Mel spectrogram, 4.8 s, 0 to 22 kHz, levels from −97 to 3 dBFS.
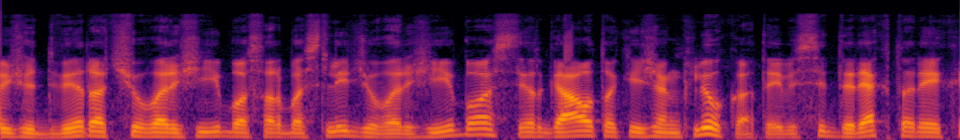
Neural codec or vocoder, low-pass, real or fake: vocoder, 44.1 kHz, 128 mel bands every 512 samples, BigVGAN v2; 14.4 kHz; fake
